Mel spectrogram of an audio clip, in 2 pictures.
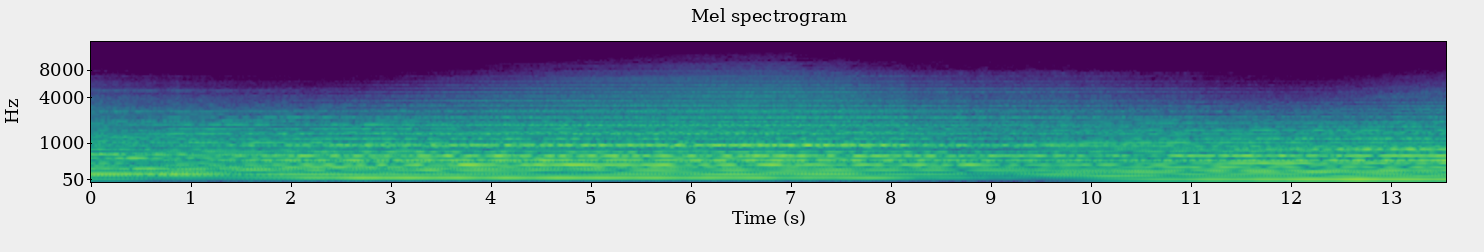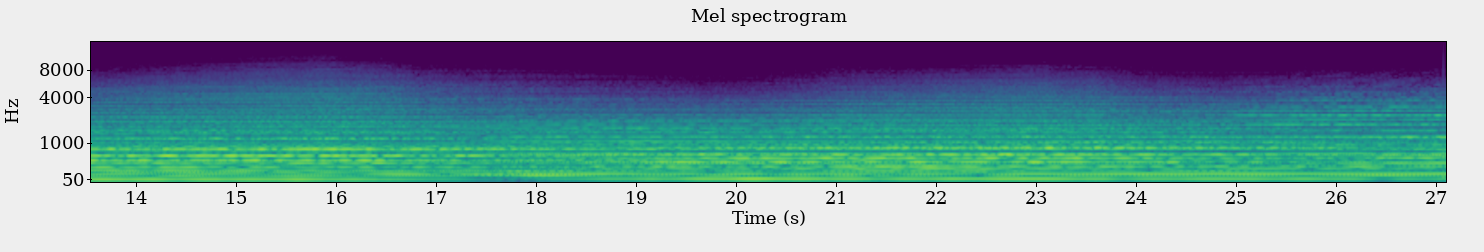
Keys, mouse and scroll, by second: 1.1 scroll down 1, 1.5 z, 1.7 click, 2.0 z, 6.8 shift+Right, 7.5-9.4 typing, 7.8 click, 8.2 click, 8.2 click, 8.6 click, 9.5 click, 13.8 shift+Left, 14.7-15.4 typing, 15.1 click, 15.5 click, 18.3 right click, 18.9 click, 21.1-21.7 scroll down 1, 21.7 z, 21.9 click, 22.1 space, 22.3 click, 22.3 z, 22.6 click, 22.7 space, 22.8-27.1 drag.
